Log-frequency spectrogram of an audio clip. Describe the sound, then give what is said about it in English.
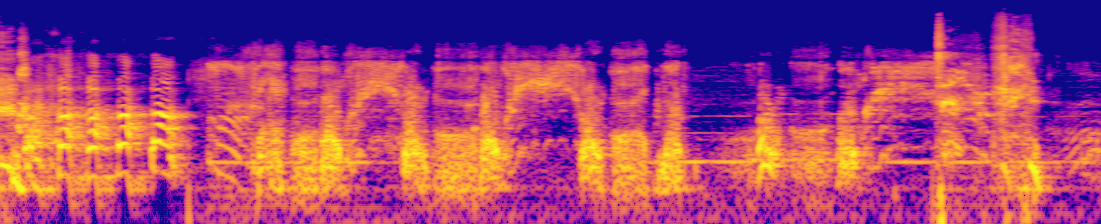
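A man's voice imitates a dog, barking at himself with loud, ragged barks and throaty growls in uneven, strained bursts, with brief snarling howls in between. “Barking at”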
